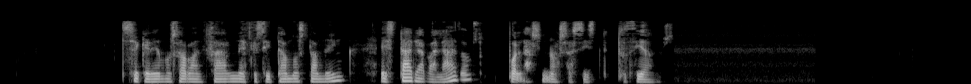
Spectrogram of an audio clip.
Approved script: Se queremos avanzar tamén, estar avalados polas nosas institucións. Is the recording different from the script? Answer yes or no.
yes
